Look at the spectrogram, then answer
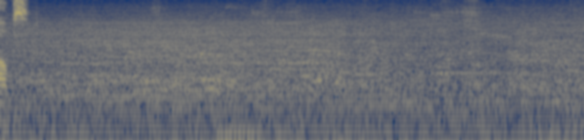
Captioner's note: crowd chattering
